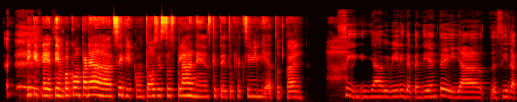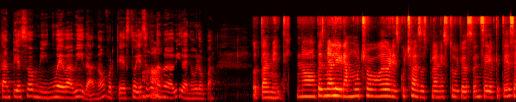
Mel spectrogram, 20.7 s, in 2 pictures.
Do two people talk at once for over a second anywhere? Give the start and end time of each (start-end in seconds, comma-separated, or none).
none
